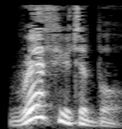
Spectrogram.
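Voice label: "refutable", British English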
